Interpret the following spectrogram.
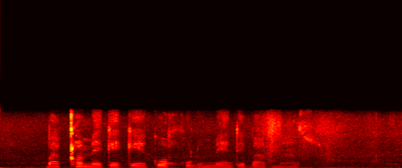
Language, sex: Xhosa, female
